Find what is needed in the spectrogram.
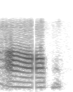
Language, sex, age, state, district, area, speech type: Assamese, female, 60+, Assam, Dhemaji, rural, conversation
